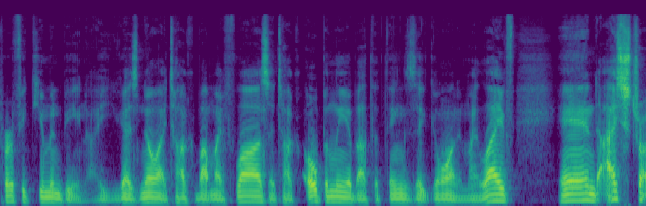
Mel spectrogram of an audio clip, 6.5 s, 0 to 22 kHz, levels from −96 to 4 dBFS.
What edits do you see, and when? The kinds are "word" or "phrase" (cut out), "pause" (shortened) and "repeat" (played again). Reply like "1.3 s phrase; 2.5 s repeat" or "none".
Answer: none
